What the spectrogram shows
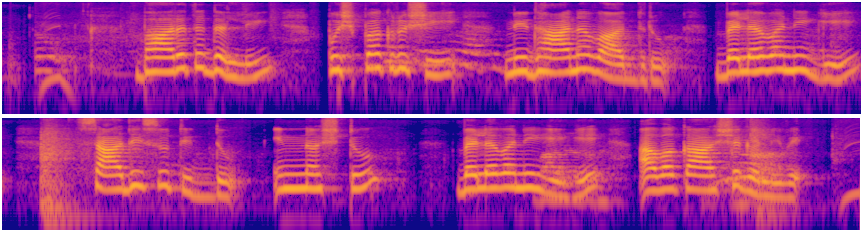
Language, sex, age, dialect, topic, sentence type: Kannada, female, 18-24, Mysore Kannada, agriculture, statement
